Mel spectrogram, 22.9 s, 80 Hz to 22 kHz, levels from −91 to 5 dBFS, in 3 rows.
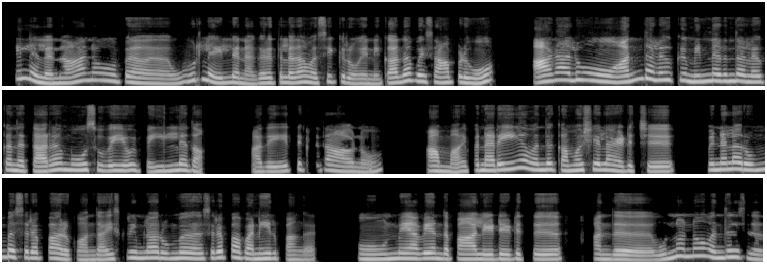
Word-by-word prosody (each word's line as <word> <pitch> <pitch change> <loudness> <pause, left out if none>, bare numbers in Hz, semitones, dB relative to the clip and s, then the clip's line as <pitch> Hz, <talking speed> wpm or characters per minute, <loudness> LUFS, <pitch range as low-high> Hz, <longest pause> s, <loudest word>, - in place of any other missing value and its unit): இல்ல 385 0 -1
இல்ல. 210 -4 +3 0.2
நானும் 295 +7 -1 0.2
ப - - -3 0.6
ஊர்ல 310 +2 -1
இல்ல. 220 +2 -1
நகரத்துல 210 +4 -1
தான் 235 0 +1
வசிக்குறோம். 210 -3 -4
என்னைக்காத்தான் 215 +11 0
போய் 260 -2 0
சாப்பிடுவோம். 225 +2 +1 0.5
ஆனாலும் 315 +4 +3 0.3
அந்தளவுக்கு 320 +1 +1
மின்னருந்த 275 +2 +2
அளவுக்கு 245 0 0
அந்தத் 210 -3 -1
தரமோ, 240 +5 +2 0.2
சுவையோ 220 0 0
இப்ப 205 -3 -11 0.2
இல்ல 220 +3 0
தான். 190 - -3 0.5
அத 185 - -4 0.2
ஏத்துக்குட்டு 220 +1 -7
தான் 220 -3 +1
ஆகணும். 185 -1 -4 0.6
ஆமா. 190 -5 0
இப்ப 230 +3 -6
நெறைய 265 +8 +2
வந்து 250 +1 +2
கமர்சியல்லாயிடுச்சு 220 -4 0 0.5
மின்னலா 260 +3 +2
ரொம்ப 255 +4 -1
சிறப்பா 240 -2 -1
இருக்கும். 185 -2 -3
அந்த 180 +1 -4
ஐஸ் 205 - -6
கிரீம்லாம் 245 -1 +1
ரொம்ப 225 +1 0 0.3
சிறப்பா 255 +2 0
பண்ணிருப்பாங்க. 215 -4 -1 0.6
உ - - 0 0.2
உண்மையாவே 220 +1 +3
அந்தப் 210 -1 -2
பால் 200 0 +3
ஏடு 195 +1 0
எடுத்து, 200 -1 -2 0.6
அந்த 195 -1 -2 0.5
ஒன்னொன்னும் 310 +7 -1
வந்து 250 +2 +1 0.2
ச - - -7
230 Hz, 135 wpm, -24 LUFS, 205-260 Hz, 0.6 s, இல்ல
